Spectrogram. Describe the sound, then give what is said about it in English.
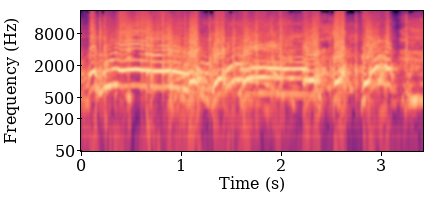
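A small live studio audience of two people cheers loudly, with high, wavering whoops and shouts that rise and fall continuously for a few seconds; any clapping is hard to pick out beneath the voices. “You gotta clap. Say hi.”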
